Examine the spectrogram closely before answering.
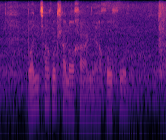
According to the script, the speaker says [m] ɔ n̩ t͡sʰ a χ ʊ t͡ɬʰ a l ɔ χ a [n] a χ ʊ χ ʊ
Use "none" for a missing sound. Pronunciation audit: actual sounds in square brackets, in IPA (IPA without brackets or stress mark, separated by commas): b, ɲ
